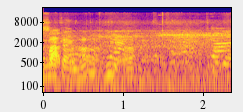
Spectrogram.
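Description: People's voices talking, indistinct speech with no other clear sound.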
